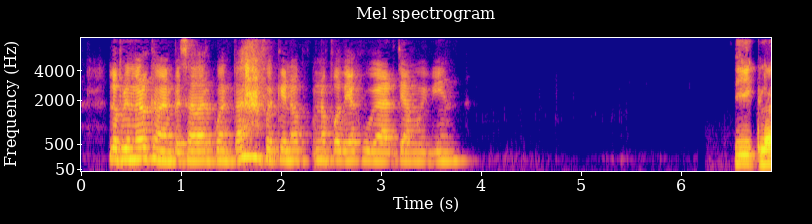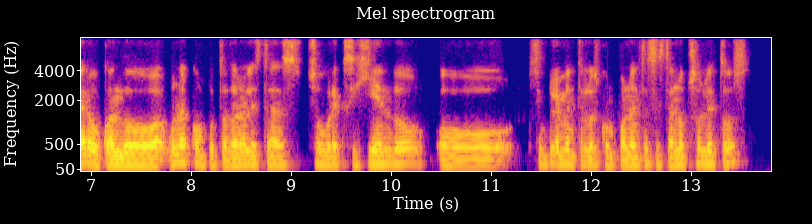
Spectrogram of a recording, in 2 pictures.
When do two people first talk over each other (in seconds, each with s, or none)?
none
